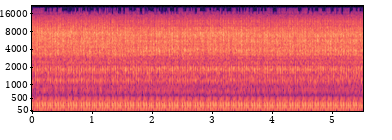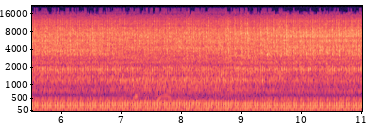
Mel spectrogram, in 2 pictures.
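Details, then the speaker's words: Nissan RB20 rebuilt with Kelford cams and Garrett G30 top-mount turbo, first start warming up: loud, shaky, lumpy idle running on five cylinders; unplugging injectors showed cylinder five not firing, so a misfire with one cylinder dead. "So, I don't know if you can hear it, but it's actually only running on five cylinders. Um so, I pulled each injector plug off. Found it was cylinder five not firing."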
